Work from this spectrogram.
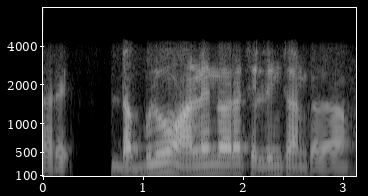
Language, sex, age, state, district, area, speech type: Telugu, male, 18-30, Telangana, Adilabad, urban, conversation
